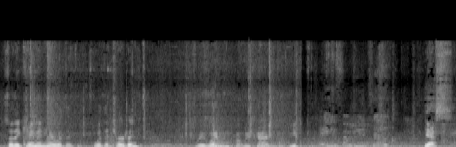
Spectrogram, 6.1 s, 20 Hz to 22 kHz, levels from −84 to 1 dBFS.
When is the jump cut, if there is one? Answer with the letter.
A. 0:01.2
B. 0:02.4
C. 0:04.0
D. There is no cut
C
